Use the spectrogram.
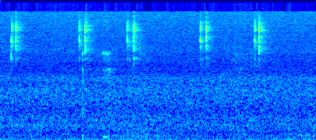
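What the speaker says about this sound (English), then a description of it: "I'm going to start right-clicking the whole checklist." Computer mouse right-clicking through a flight simulator checklist: five crisp, evenly spaced clicks about a second apart, faint over a steady hiss, with no talk.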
